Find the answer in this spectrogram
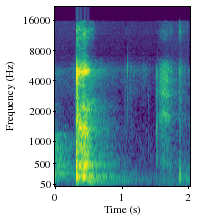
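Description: A man coughs once, sharply, about a third of a second in, and the cough fades within about half a second.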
